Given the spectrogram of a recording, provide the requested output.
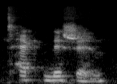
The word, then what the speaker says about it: technician: have to send a technician? So remember, in English, this spelling of C-I-A-N often has a pronunciation like sh, sh, technician, technician.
